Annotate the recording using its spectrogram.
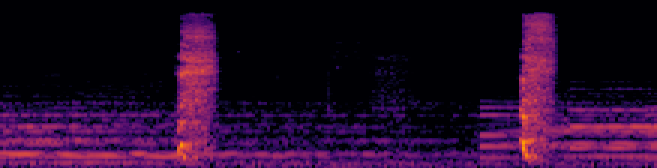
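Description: Soft background music of sustained notes under a woman crying: two sharp sobbing gasps, about a second in and again near the end, with a fainter breath between them.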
